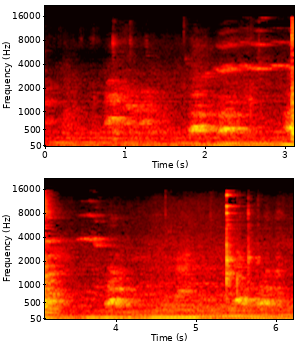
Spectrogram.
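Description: A dog giving several short yips a second or so apart, with a metal ladle clinking twice against a steel pot.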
